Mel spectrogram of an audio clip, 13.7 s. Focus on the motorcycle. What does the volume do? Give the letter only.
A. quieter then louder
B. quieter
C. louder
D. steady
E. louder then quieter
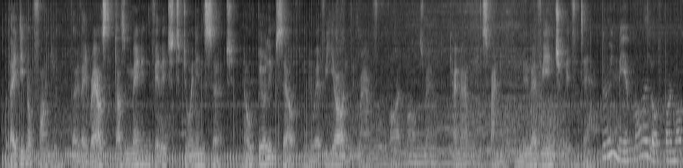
D.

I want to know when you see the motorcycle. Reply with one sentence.
You can hear the motorcycle from 0.0 to 13.6 s.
